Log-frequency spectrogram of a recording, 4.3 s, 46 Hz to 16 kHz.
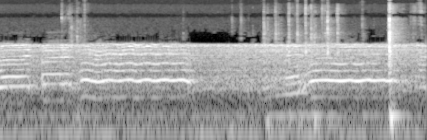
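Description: Radio audio from an 11-metre-band AM station heard through a web SDR receiver, narrow and muffled: a voice holding long, slightly wavering notes, like singing, with one rising glide near the middle. A sharp click sounds just before the end.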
